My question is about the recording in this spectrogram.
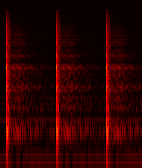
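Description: Count-off clicks at a steady tempo: three sharp, even clicks about three-quarters of a second apart, counting in a play-along piano accompaniment track.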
